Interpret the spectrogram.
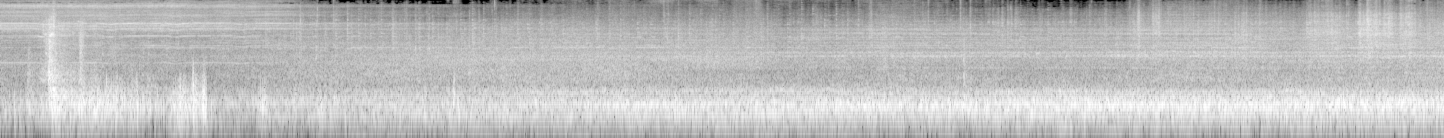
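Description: Freight train cars rolling past on the rails: a steady rumble of wheels that slowly grows louder, with two sharp clanks about a second in and again around four seconds in.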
